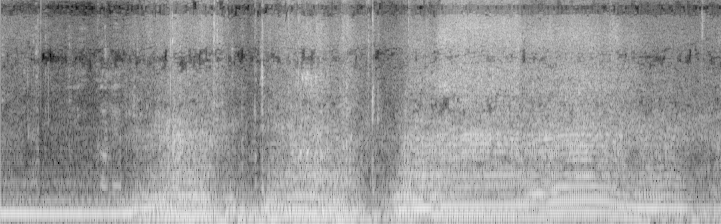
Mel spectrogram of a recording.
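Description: Car exhaust with a mid muffler delete, engine revving up and down in repeated loud climbs and drops with a raspy, throaty tone, heard close through an open window.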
